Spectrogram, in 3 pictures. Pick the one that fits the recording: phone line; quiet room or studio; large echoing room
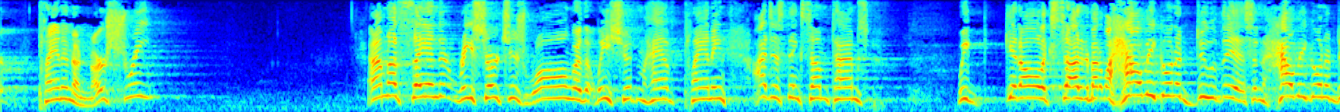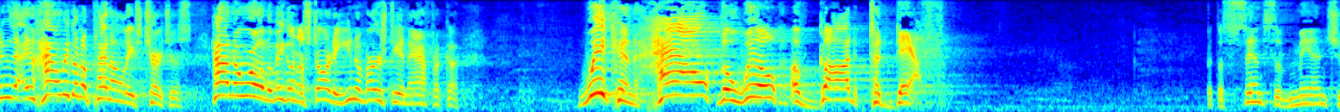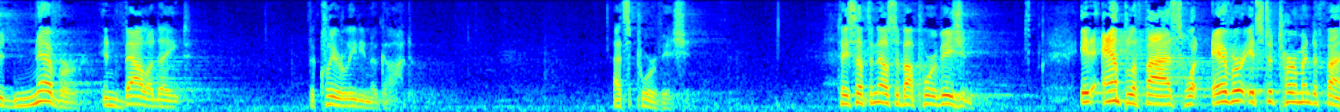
large echoing room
